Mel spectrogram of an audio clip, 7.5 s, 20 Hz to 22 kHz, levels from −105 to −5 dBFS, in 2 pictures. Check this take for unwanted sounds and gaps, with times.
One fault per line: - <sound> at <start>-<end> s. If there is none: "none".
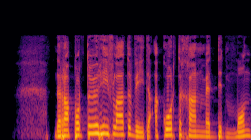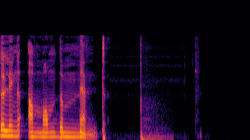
- thud at 5.9-6.4 s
